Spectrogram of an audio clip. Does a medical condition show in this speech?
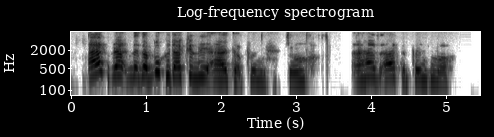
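Yes: cerebral palsy.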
